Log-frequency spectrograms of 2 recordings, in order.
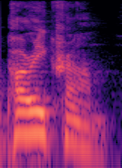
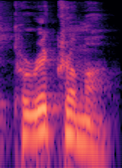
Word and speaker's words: parikrama: going to go on parikram i'm not sure what kind of benefit you'll get because there's no such word as parikram but it's parikrama if you go on parikrama so if we chant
